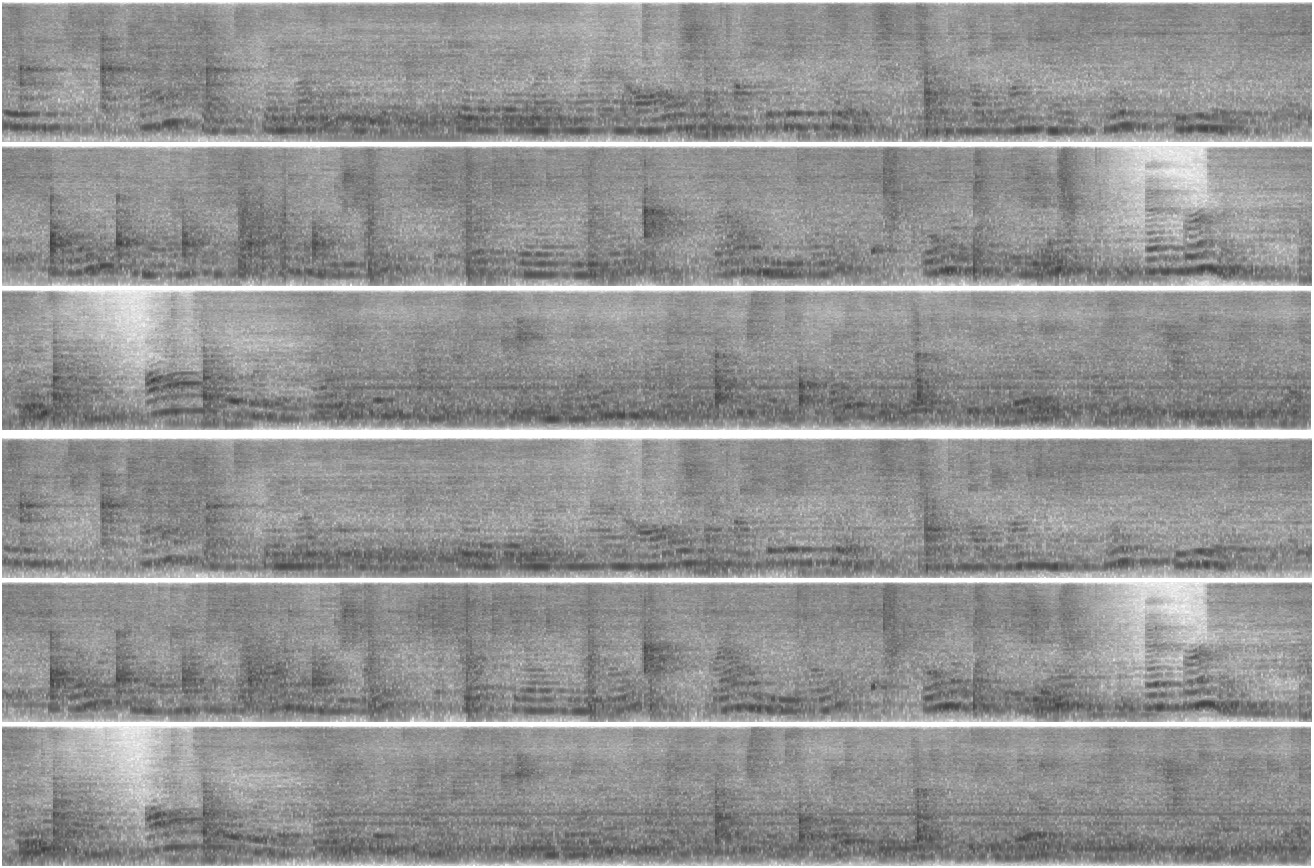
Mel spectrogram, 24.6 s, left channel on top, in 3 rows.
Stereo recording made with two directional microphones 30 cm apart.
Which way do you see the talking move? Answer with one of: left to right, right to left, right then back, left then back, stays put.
right then back.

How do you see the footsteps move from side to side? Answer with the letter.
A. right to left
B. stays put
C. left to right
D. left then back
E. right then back
E.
